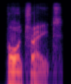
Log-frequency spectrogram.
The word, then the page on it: portrait: British English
